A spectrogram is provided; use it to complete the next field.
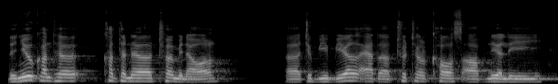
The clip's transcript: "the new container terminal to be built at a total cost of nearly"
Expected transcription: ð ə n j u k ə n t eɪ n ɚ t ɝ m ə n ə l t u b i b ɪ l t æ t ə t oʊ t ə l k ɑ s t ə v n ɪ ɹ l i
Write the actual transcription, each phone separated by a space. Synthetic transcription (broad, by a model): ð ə n j u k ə n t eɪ n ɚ t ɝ m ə n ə l t u b i b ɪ l æ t ə t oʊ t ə l k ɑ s ə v n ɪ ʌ l i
